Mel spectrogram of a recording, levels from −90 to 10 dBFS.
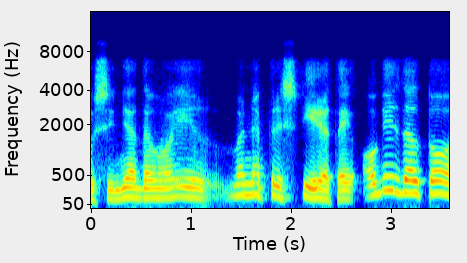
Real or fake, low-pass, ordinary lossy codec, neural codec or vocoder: fake; 7.2 kHz; Opus, 16 kbps; codec, 16 kHz, about 1 kbps, DyCAST, with the encoder's durations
